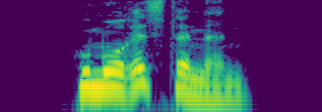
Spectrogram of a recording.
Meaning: plural of Humoristin
- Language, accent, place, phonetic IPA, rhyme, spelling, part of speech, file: German, Germany, Berlin, [humoˈʁɪstɪnən], -ɪstɪnən, Humoristinnen, noun, De-Humoristinnen.ogg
